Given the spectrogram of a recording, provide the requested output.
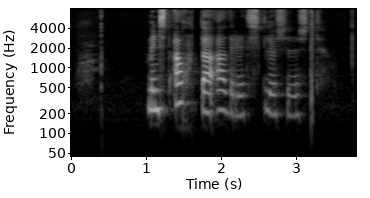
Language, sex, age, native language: Icelandic, female, 40-49, Icelandic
